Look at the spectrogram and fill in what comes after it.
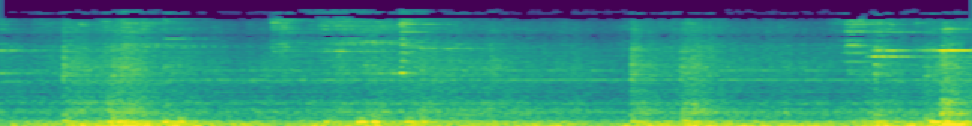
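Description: Autorack freight cars rolling past over a road crossing, heard from inside a stopped car: a steady low rumble of wheels on rail, with louder clattering at intervals.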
